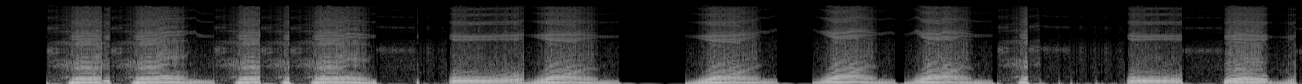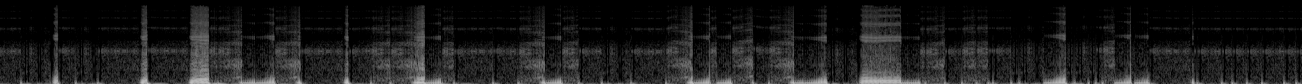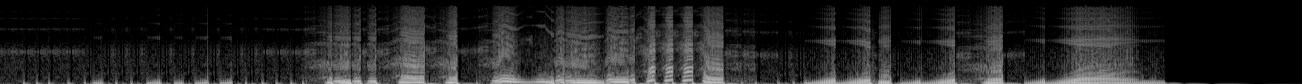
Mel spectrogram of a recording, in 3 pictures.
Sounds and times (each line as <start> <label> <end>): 0.5 glitch 6.2
6.9 glitch 37.7
29.3 vocal 33.5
